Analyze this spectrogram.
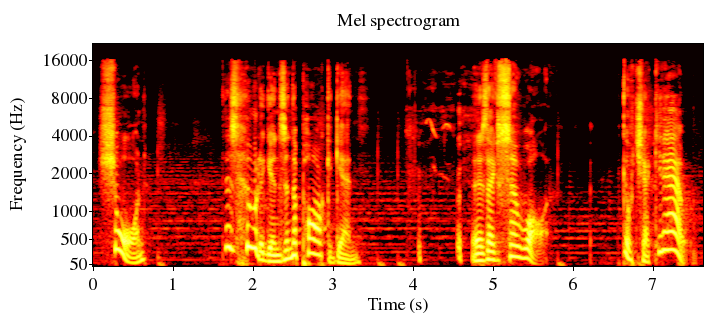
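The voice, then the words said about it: Put-on Australian accent. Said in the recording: “You sounded Australian then.”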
